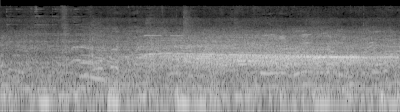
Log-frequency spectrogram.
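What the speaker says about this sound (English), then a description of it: "It's all the cheering going on." Crowd at a Renaissance festival cheering and whooping, a dense outdoor roar that swells and holds loud, with individual shouts poking through and faint talk mixed in.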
